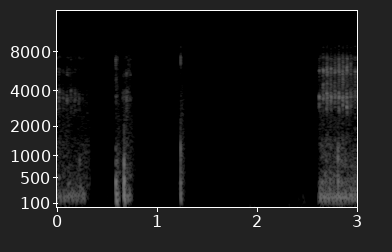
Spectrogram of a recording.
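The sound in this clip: A cat purrs in a few separate stretches of soft, breathy rumbling, split by short quiet gaps and a couple of brief sharp sounds.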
